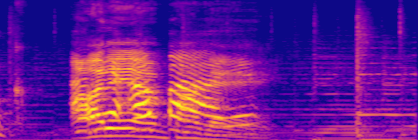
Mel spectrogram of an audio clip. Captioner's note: both speak foreign language; upbeat music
